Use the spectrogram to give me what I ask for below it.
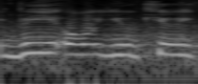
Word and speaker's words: Bouqui: He said, no, that if the Q comes before the U and all that, it becomes a K sound, not a Q, sound.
